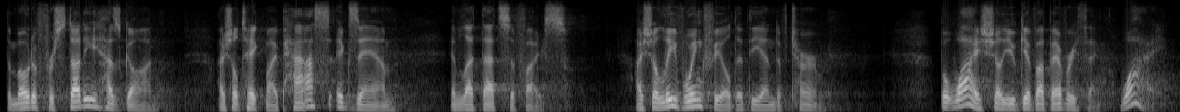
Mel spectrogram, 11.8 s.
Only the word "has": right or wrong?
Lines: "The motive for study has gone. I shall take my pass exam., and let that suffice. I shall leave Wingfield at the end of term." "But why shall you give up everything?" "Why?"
right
